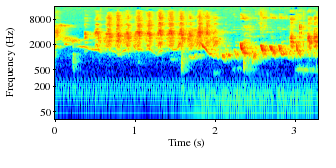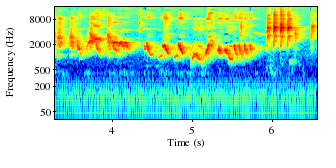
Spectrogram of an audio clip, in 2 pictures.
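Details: Natural song of a white-rumped shama from Kalimantan, Borneo, not trained with recorded tutors: harsh scratchy bursts give way to quick fluty trills and looping whistled notes, then a sharp high chip, with low hum behind.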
